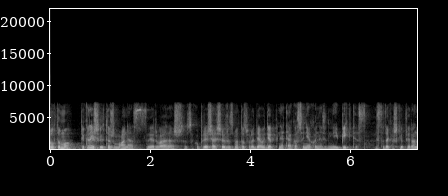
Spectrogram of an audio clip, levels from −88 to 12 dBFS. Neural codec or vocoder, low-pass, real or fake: none; 7.2 kHz; real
